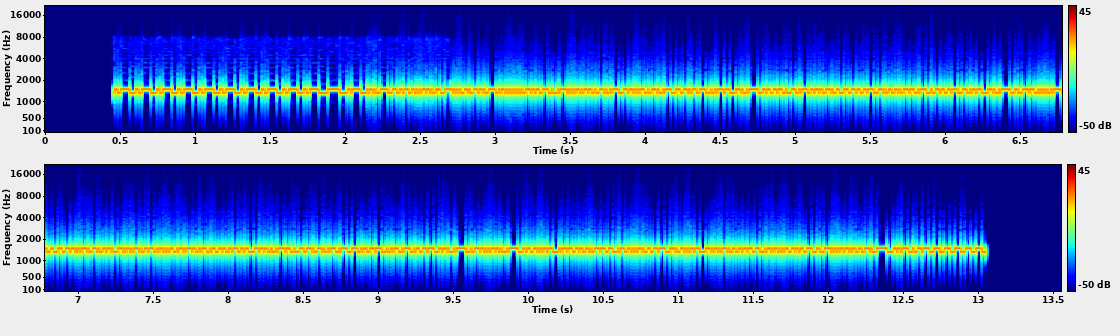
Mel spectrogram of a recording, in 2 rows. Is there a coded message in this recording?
Yes: NAVTEX (SITOR-B), 100 baud, 170 Hz shift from 0.4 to 13.0 s, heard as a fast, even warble, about 1420 Hz centre. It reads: ONLY WRITE OUT ACTIONS AND ACTORS SPECIFIC TO THAT PARTICULAR SCENARIO.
